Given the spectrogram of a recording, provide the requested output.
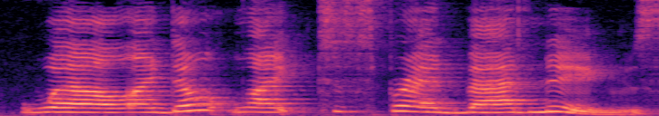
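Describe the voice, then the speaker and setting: A woman does a put-on character voice, high-pitched and delivered at a very slow pace. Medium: read story. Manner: blunt, snappish.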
